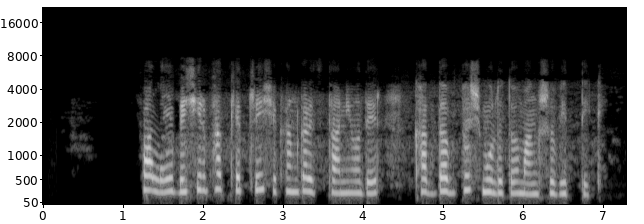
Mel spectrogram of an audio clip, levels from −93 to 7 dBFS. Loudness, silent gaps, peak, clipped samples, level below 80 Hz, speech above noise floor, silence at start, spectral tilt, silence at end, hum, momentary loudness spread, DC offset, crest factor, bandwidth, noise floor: -20 LUFS; none; -2 dBFS; under 0.1%; -68 dBFS; over 70 dB; 1.25 s; -4.5 dB/octave; 0.35 s; none; 10 LU; under 0.1%; 18 dB; 7.4 kHz; under -90 dBFS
